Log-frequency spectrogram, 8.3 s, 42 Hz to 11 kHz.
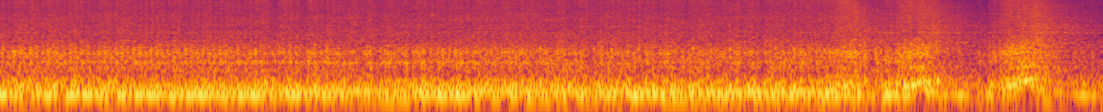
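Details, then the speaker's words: Procharged Mustang drag race car, about 2000hp, heads freshly gone through, first start after repairs with starting fluid/brake clean: loud, lumpy big V8 fires and runs strong and steady with a throttle blip, even firing, no knocks or misses; healthy start. "That thing is loud, ain't it?"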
